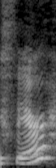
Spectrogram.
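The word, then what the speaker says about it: faer: so the last two you pronounce the first one um FEI fair and so it's f-a-e slash f-a-e-r and you would use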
